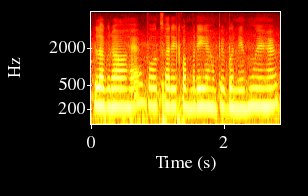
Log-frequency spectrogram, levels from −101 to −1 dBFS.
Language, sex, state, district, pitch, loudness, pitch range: Hindi, female, Punjab, Pathankot, 220 Hz, -14 LUFS, 220-225 Hz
